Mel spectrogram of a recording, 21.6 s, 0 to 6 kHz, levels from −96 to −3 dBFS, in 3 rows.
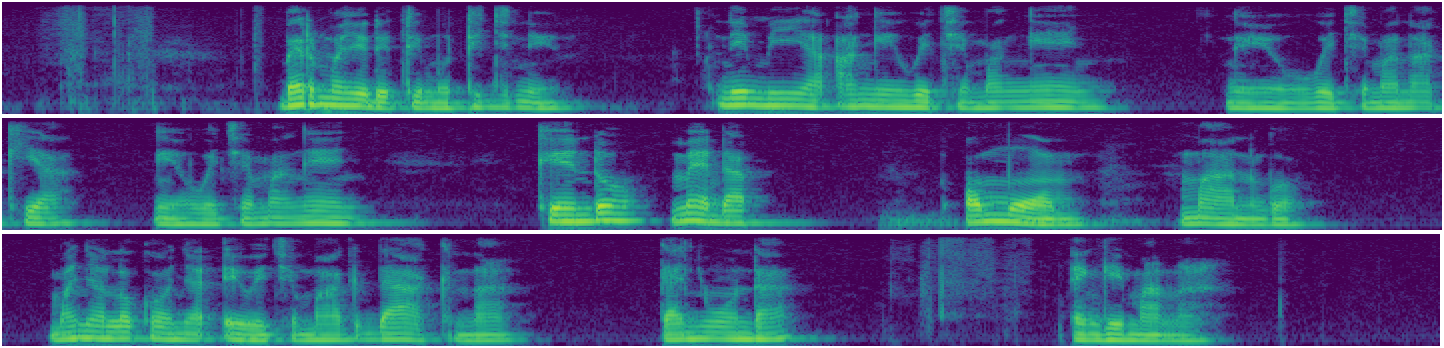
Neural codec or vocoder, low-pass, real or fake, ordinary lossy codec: none; 5.4 kHz; real; none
